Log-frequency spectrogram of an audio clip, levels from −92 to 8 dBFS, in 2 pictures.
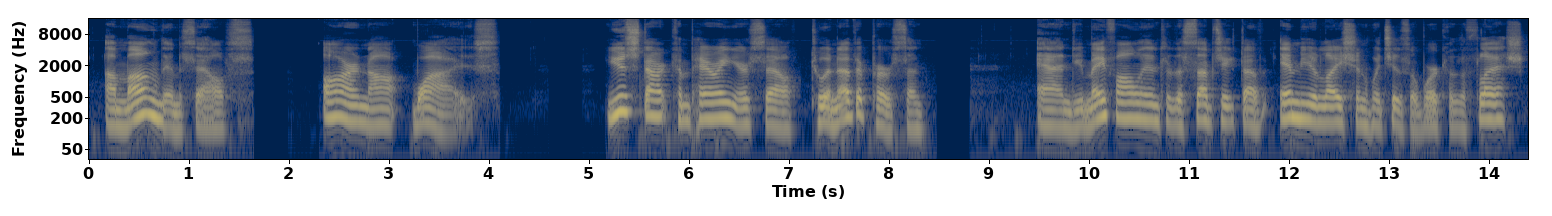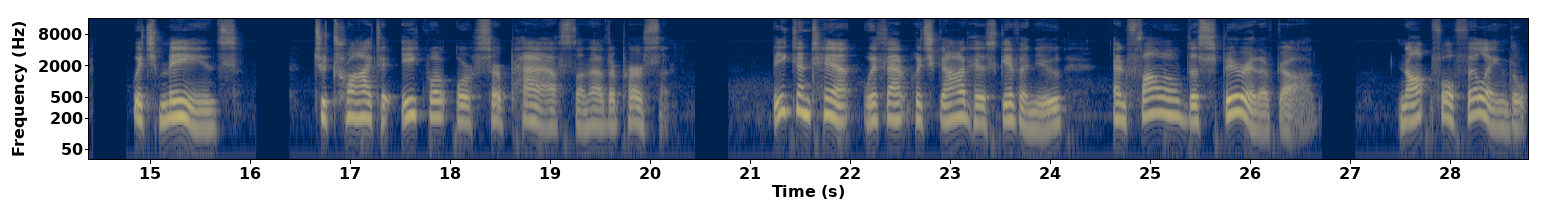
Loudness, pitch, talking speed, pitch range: -26 LUFS, 180 Hz, 115 wpm, 150-210 Hz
